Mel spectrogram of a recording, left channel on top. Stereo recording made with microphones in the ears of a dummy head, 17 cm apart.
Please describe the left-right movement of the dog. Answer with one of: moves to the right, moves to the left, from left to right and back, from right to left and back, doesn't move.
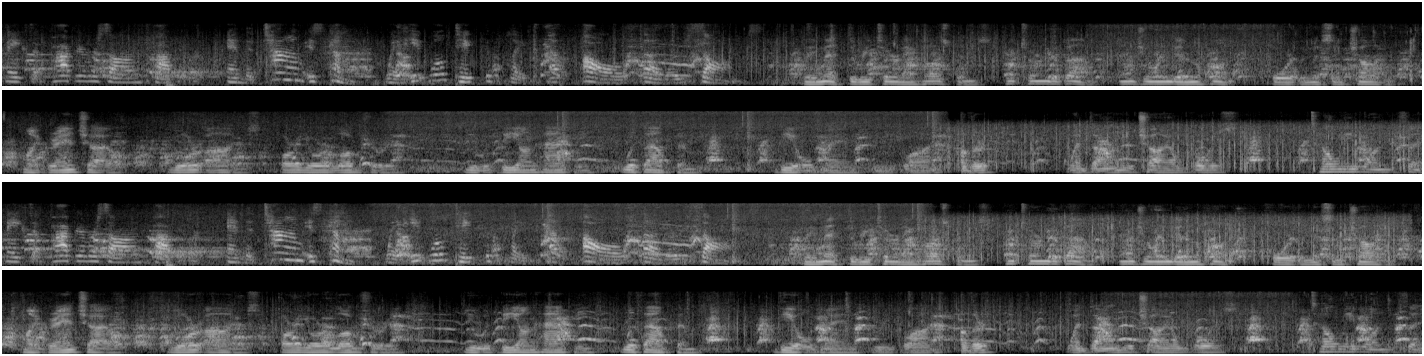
doesn't move.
